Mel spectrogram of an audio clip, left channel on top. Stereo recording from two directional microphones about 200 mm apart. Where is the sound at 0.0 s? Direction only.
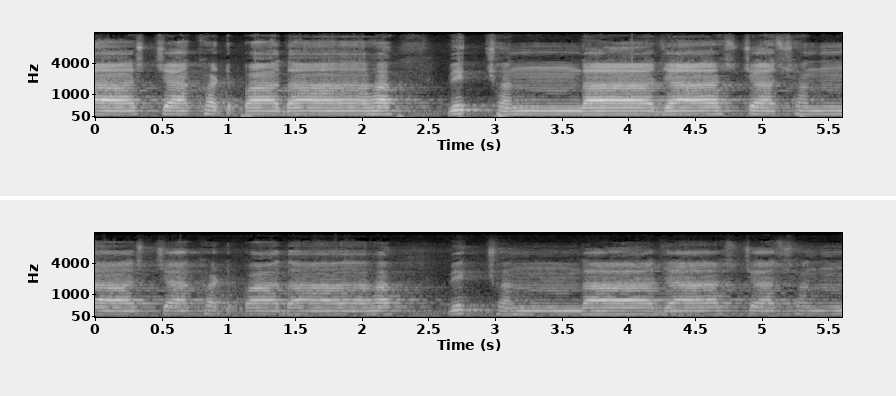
30° left (ahead or behind).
